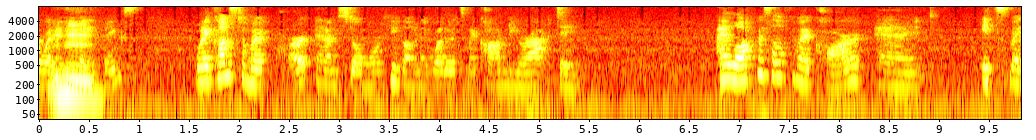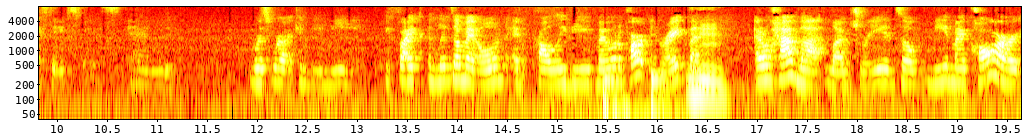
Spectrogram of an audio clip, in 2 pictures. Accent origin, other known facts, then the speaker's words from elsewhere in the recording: Canada; also born or lived in India; I'm an immigrant. I came here when I was four or four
